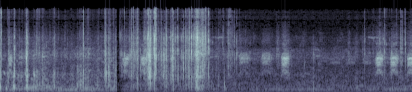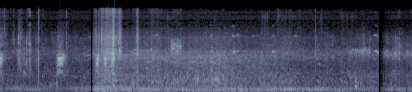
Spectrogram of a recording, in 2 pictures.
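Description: A cardboard parcel being cut open with scissors and handled, with clicks, scrapes and rustling of the box and packaging, densest in the first few seconds. In the middle come a string of short high squeaks or calls, then a louder rustle and a low steady hum.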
